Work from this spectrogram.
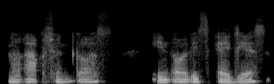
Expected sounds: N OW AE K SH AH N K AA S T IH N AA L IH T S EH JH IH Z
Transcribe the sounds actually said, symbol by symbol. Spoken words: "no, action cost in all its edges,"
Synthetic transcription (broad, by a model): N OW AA K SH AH N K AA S IH N AA L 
